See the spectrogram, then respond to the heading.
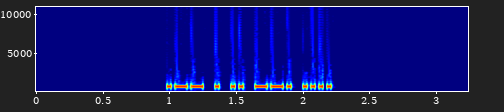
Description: Morse code, heard as a keyed tone, about 40 wpm, 700 Hz. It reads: WEIGH
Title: Five Letter Words - 40wpm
